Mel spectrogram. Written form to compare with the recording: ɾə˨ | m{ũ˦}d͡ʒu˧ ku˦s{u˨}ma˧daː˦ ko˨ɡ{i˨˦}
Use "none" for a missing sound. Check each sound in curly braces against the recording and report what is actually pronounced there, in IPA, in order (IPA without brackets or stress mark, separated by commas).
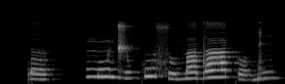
ũ˦, u˨, i˦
